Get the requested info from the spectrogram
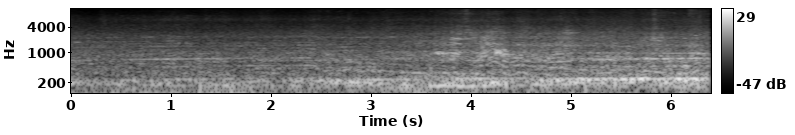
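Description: A pack of Junior TKM karts' two-stroke engines buzzing at racing speed. The sound grows louder from about halfway through as the pack comes closer.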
